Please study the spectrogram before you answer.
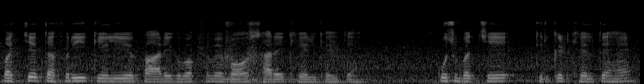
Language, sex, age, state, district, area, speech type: Urdu, male, 30-45, Uttar Pradesh, Azamgarh, rural, spontaneous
